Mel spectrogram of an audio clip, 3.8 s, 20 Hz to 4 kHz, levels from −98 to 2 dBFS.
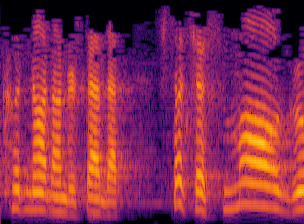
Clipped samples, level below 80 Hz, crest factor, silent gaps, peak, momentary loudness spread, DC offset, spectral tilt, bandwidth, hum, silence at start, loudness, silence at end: under 0.1%; -86 dBFS; 16 dB; none; -4 dBFS; 12 LU; under 0.1%; -9 dB/octave; 3.8 kHz; none; 0.05 s; -20 LUFS; 0 s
